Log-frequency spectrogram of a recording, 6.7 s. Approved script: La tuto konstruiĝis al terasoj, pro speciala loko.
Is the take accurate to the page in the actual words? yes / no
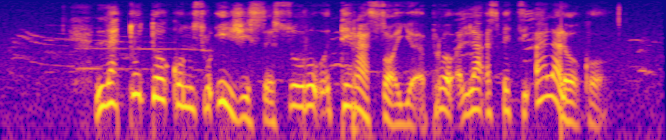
no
